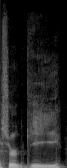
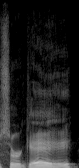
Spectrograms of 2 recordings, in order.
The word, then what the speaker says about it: Sergi: Uh by the way, Sergi with the I I Serge is the preferred pronunciation because that's the Ukrainian pronunciation. If I slip up and I call him Sergey, uh he will forgive me because he's a grace minister, but Sergey is the Russian pronunciation.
